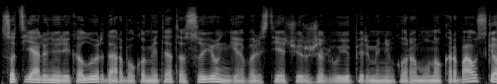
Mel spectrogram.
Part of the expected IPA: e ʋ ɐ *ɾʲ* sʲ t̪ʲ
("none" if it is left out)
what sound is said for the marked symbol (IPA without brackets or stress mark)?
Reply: lʲ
